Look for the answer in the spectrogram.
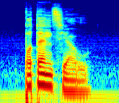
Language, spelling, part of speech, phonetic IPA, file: Polish, potencjał, noun, [pɔˈtɛ̃nt͡sʲjaw], Pl-potencjał.ogg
